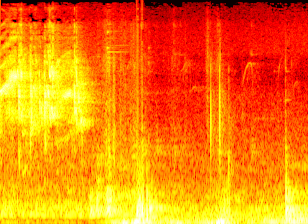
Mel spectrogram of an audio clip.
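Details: Brown-eared bulbul at a window feeder where two or three birds gather around the food bowl; a loud, harsh, squealing call opens, followed by dull thumps and scraping from activity at the dish.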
